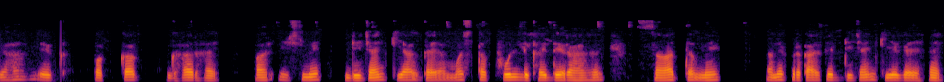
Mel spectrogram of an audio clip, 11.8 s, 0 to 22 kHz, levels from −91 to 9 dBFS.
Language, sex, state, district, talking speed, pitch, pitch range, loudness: Hindi, male, Chhattisgarh, Balrampur, 125 wpm, 125 Hz, 120-130 Hz, -24 LUFS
